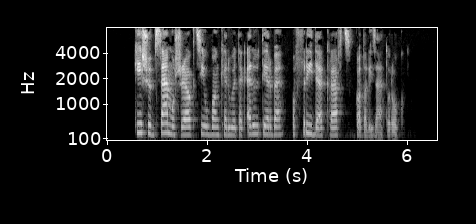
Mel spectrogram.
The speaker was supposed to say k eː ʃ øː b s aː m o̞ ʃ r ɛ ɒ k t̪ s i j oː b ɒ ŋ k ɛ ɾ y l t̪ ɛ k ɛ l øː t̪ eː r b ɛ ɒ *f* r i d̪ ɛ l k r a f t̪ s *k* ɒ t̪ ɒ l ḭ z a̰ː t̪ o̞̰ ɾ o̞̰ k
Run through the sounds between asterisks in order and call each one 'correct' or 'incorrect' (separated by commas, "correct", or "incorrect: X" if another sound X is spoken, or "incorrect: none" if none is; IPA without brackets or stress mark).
correct, correct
